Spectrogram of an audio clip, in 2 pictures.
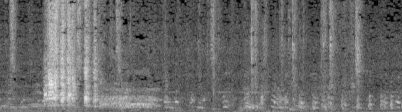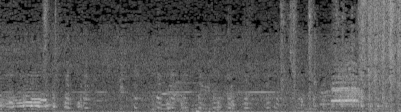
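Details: Korean native chicken clucking: a loud sharp squawking burst early, then a run of quieter irregular clucks over steady low hum, with another loud call at the end.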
